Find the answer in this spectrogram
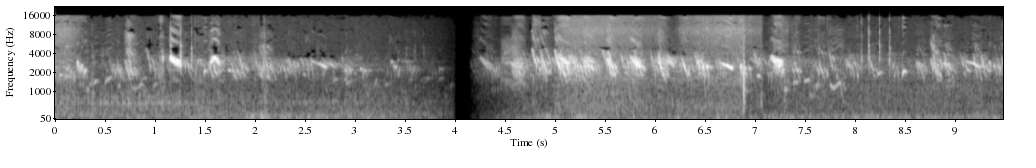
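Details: Spring morning chorus of purple martins in Center Moriches, Long Island, New York, at 8:30 AM, 14 April 2012: busy throaty warbles and crackling chirps from several birds, broken by a brief silence midway before resuming.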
